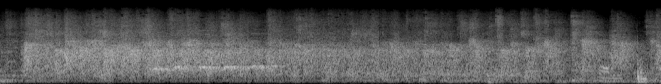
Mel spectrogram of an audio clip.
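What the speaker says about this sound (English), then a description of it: "we don't allow clapping in the chamber" An audience claps in a city council chamber, a sustained burst of applause lasting several seconds at steady loudness, with some talk mixed underneath.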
